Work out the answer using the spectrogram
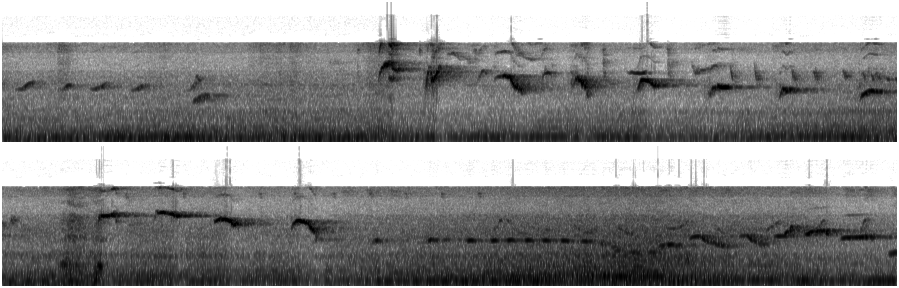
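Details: Morning contest training of caged greater green leafbirds, a Banyuwangi and a Sumatran bird seeking a rival. The rich song mixes squawky notes with strings of quick, downward-sliding whistles, repeated and varied, over a low hum.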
